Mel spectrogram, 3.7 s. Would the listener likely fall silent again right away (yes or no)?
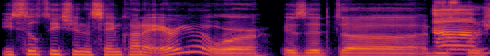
yes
